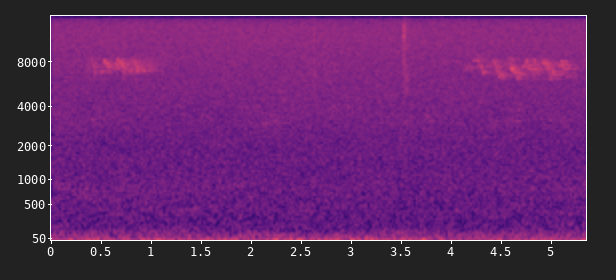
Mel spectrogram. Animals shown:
Bay-breasted Warbler (Setophaga castanea)

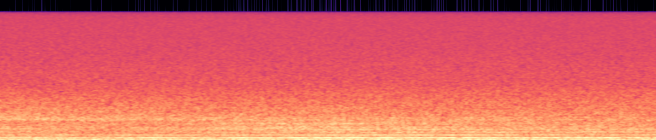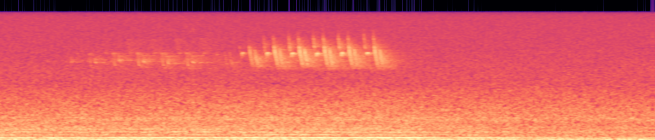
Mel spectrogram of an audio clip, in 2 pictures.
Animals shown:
Ovenbird (Seiurus aurocapilla)

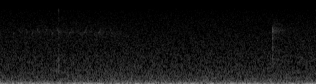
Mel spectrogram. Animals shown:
Chestnut-sided Warbler (Setophaga pensylvanica)

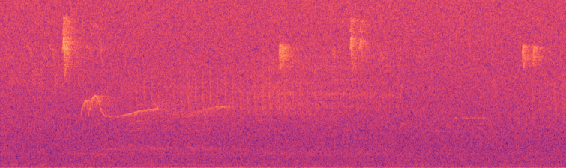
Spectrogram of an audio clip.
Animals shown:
unidentified call
Chipping Sparrow (Spizella passerina)
Blackburnian Warbler (Setophaga fusca)
Eastern Wood-Pewee (Contopus virens)

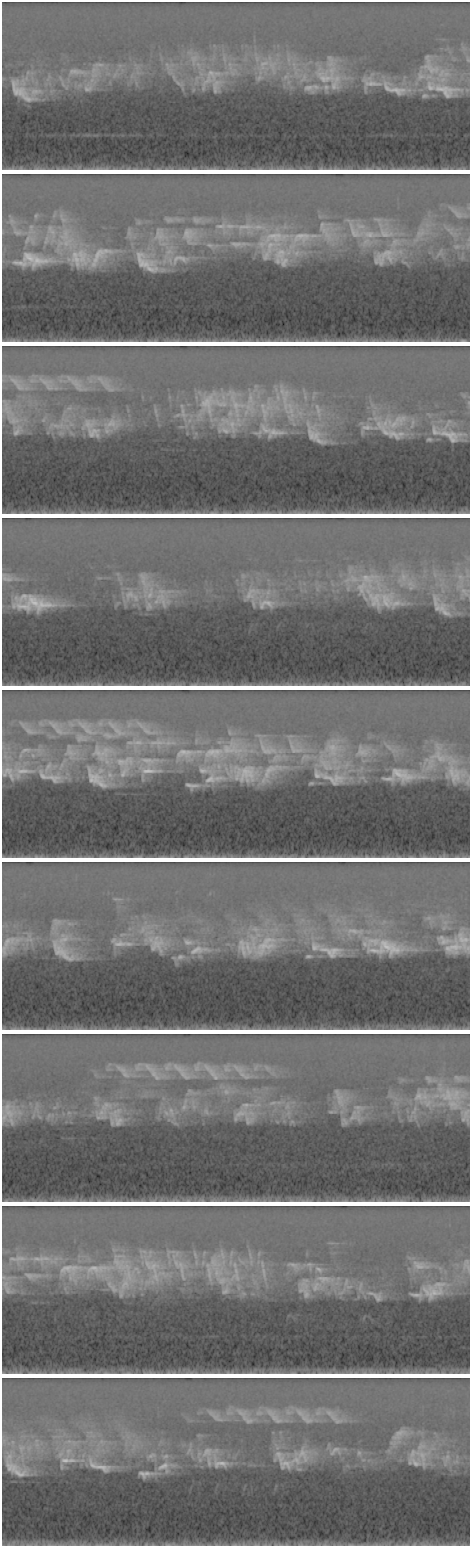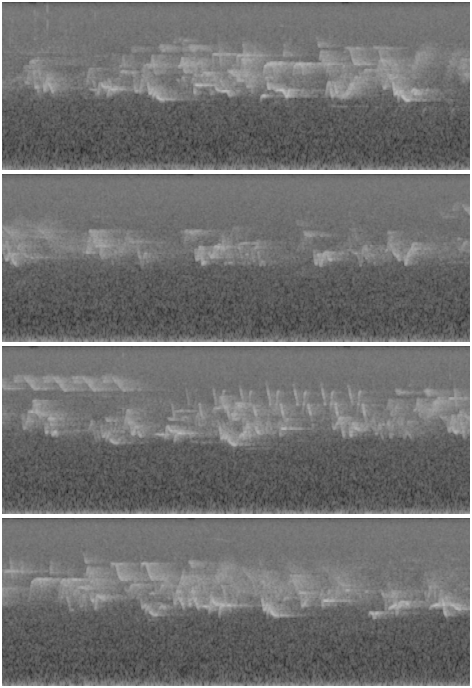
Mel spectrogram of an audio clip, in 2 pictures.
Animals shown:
Indigo Bunting (Passerina cyanea)
American Robin (Turdus migratorius)
Red-eyed Vireo (Vireo olivaceus)
Chestnut-sided Warbler (Setophaga pensylvanica)
Ovenbird (Seiurus aurocapilla)
Black-and-white Warbler (Mniotilta varia)

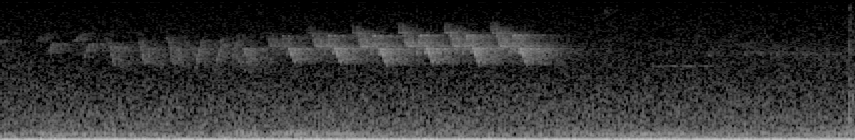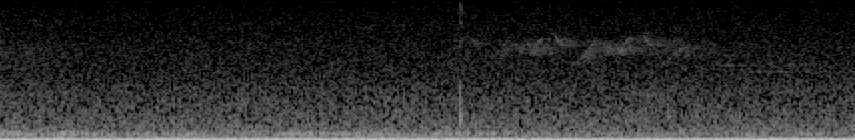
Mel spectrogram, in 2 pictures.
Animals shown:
Common Yellowthroat (Geothlypis trichas)
Ovenbird (Seiurus aurocapilla)
Northern Waterthrush (Parkesia noveboracensis)

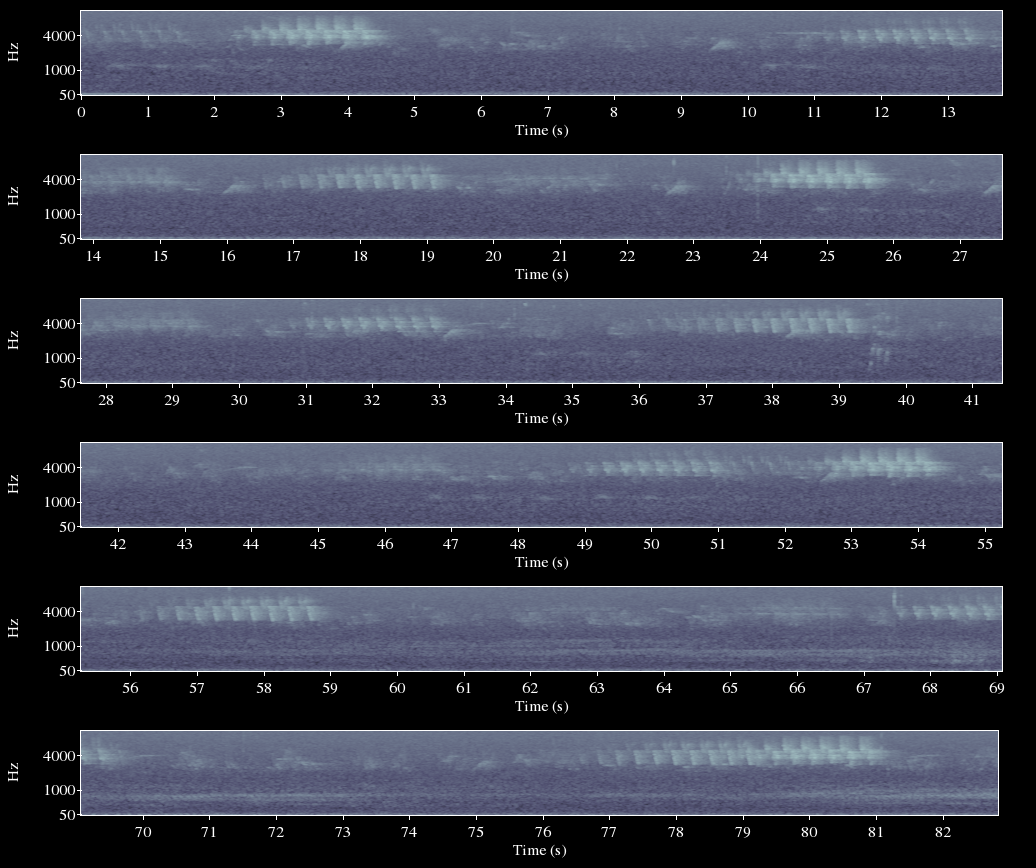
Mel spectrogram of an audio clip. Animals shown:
Ovenbird (Seiurus aurocapilla)
unknown mammal
Eastern Wood-Pewee (Contopus virens)
Great Crested Flycatcher (Myiarchus crinitus)
Black-throated Green Warbler (Setophaga virens)
American Robin (Turdus migratorius)
Red-eyed Vireo (Vireo olivaceus)
Common Raven (Corvus corax)

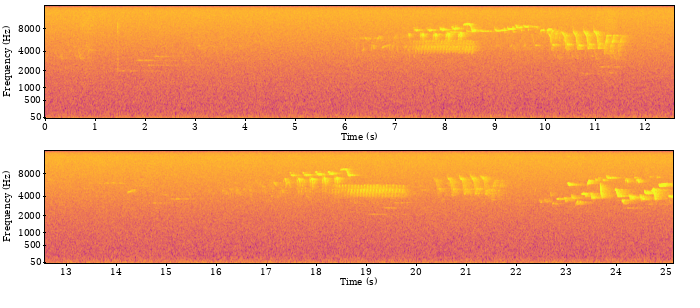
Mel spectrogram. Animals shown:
Winter Wren (Troglodytes hiemalis)
Golden-crowned Kinglet (Regulus satrapa)
Blackburnian Warbler (Setophaga fusca)
Black-throated Green Warbler (Setophaga virens)
Nashville Warbler (Leiothlypis ruficapilla)
Hermit Thrush (Catharus guttatus)
Ovenbird (Seiurus aurocapilla)
Pine Warbler (Setophaga pinus)

